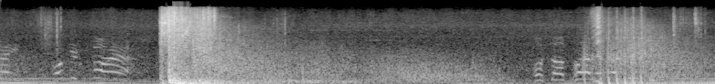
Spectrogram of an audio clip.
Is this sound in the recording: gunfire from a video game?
yes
